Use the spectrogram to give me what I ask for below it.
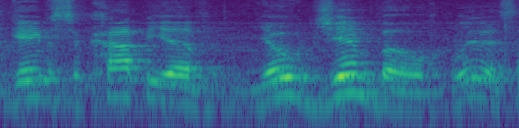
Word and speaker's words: Yojimbo: Um, Barebones Software gave us a copy of Yojimbo.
